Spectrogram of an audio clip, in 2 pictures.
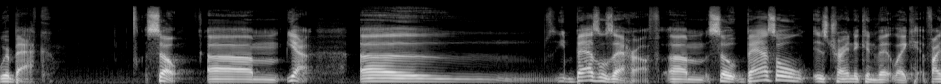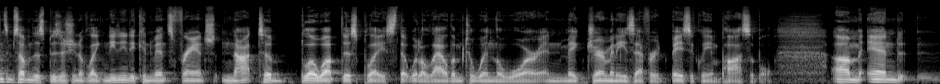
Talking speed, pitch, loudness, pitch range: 155 wpm, 115 Hz, -16 LUFS, 90-130 Hz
